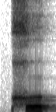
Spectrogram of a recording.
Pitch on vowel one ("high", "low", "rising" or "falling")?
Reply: low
